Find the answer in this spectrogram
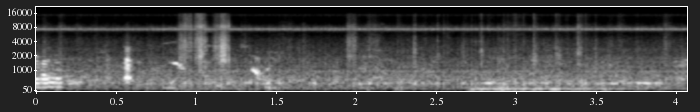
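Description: Faint clicks and rustling as packaged goods are hung on metal hooks on a store shelf, with a few short high chirps in the first second and a half. A low hum comes in near the end.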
